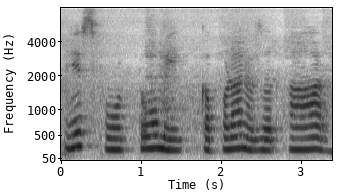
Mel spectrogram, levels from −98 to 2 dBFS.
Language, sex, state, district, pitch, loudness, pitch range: Hindi, female, Madhya Pradesh, Umaria, 220 Hz, -16 LUFS, 210-235 Hz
